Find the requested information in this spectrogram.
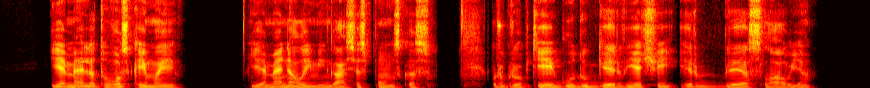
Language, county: Lithuanian, Vilnius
